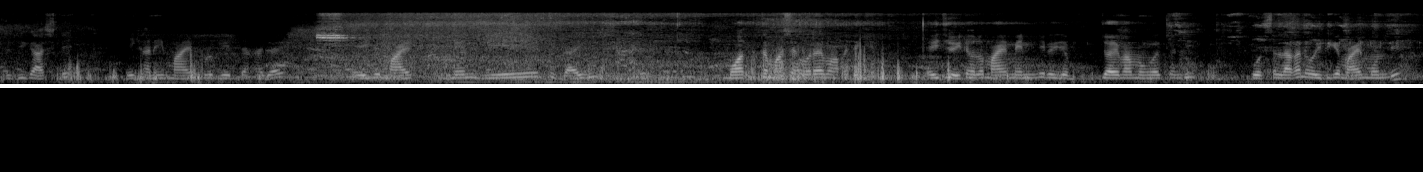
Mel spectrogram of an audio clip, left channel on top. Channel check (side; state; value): right; silent; 53 dB below the other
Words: দিকে আসলে এখানেই মায়ের পুরো গেট দেখা যায়। এই যে মায়ের মেন গেট গাই মহাত্মা মাসা ঘোরায় মাপে দেখে। এই যে এটা হলো মায়ের মেন গেট। ওই যে জয় মা মঙ্গলচণ্ডী পোস্টার লাগানো, ওইদিকে মায়ের মন্দির,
